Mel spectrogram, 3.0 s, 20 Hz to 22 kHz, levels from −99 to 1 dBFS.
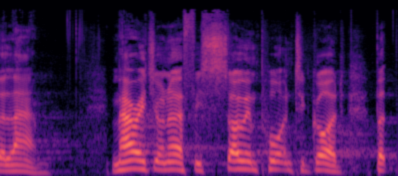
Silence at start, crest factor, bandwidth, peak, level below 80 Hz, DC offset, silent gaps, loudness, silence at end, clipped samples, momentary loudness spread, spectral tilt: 0 s; 22 dB; 17.5 kHz; -12 dBFS; -80 dBFS; under 0.1%; none; -33 LUFS; 0.1 s; under 0.1%; 10 LU; -3.5 dB/octave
